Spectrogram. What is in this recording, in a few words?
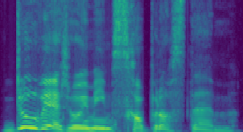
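Human Female Hello, Czech; wowpreklad; czwow; HumanVocalFemale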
